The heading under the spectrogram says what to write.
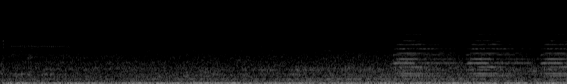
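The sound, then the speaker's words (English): A car horn blares out in a sustained honk during the last couple of seconds, rising over a steady, rumbling bed of engine and road noise. No one speaks. “Honk.”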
